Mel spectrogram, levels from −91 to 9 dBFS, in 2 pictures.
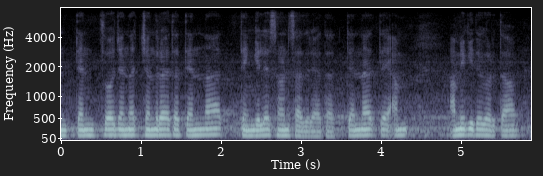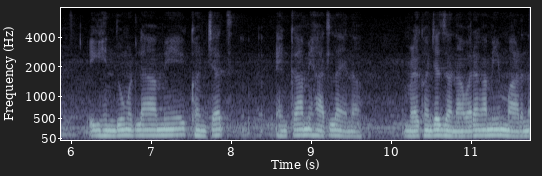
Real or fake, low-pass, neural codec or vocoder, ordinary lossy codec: real; none; none; none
